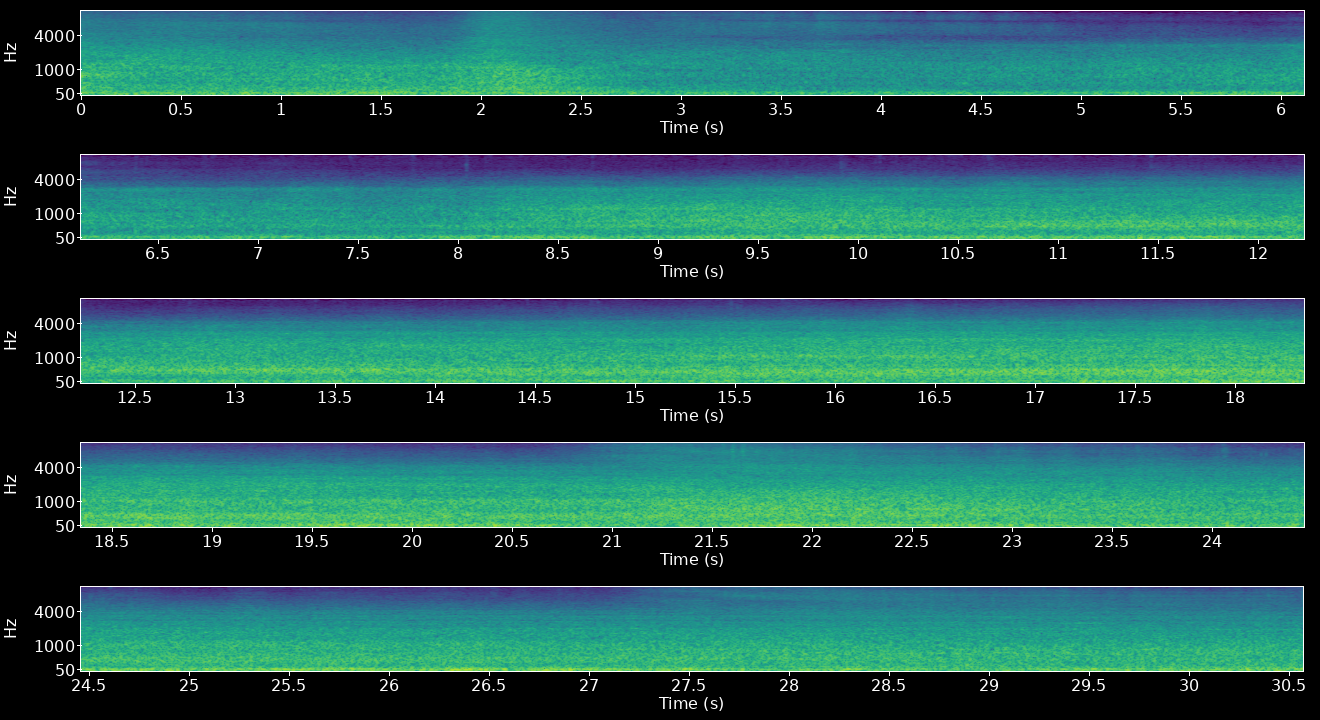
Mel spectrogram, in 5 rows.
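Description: Twilight Express sleeper train, hauled by a pair of DD51 diesel locomotives, running past at a distance: a steady rumble of diesel engines and wheels on the rails that grows louder about eight seconds in.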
